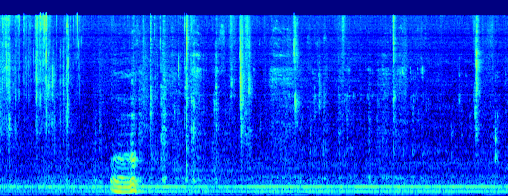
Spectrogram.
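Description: A man chewing a bite of toasted-bread pizza, with faint crunchy clicks, and a short hummed vocal sound about two seconds in. A steady low hum runs underneath.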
